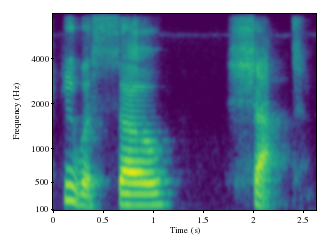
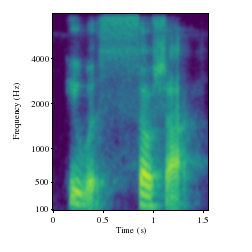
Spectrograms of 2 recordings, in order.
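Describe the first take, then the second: First: He was so stretched slowly, shocked breathed without voice; breathless dramatic beat; drawn-out breathy shocked. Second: Said in the usual way. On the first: Real, not acted. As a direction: drag out so, then breathe shocked.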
